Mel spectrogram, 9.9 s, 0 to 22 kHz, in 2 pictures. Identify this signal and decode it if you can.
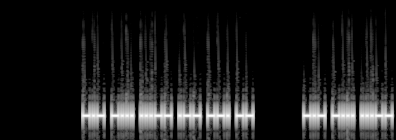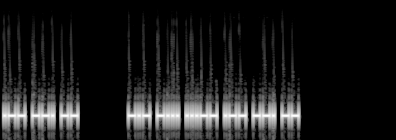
Morse code, heard as a keyed tone, about 37 wpm, 700 Hz. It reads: KB3WGM KB3WGM KB3WGM
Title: USA Call Signs - 6 Characters - Repeated 3x - 40wpm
